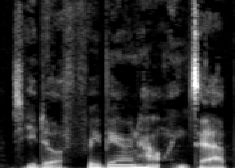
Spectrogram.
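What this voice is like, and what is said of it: Whispering. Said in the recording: “that's why I'm whispering here”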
